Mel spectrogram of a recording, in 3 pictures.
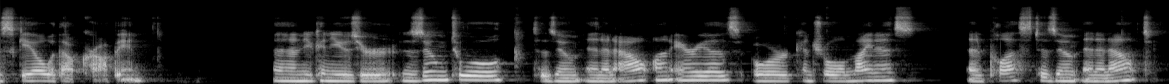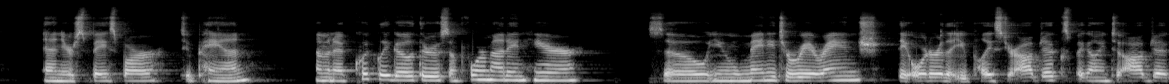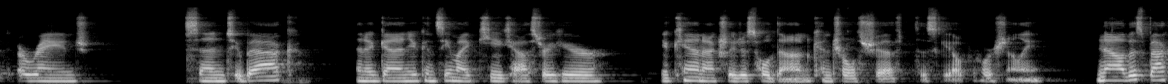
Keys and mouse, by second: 0.7 click, 2.3 ctrl+alt+shift+click, 5.1 z, 6.4 click, 8.2 ctrl+-, 9.4 ctrl+=, 10.3 ctrl+-, 11.9 space, 12.2 click, 15.3 click, 18.3 click, 25.1 click, 31.0 ctrl+shift+click, 34.2 click.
